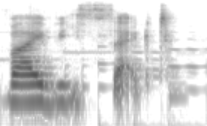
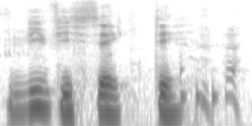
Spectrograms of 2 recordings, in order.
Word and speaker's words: vivisect: And also maybe in some different woods than the ones where little kids like to vivisect things. Vivisecte. No, is that how you say it? No, vivisect.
